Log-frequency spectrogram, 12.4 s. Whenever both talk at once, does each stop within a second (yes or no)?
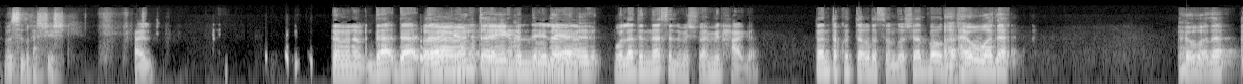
no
